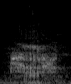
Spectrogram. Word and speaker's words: marrón: So remember what I said about double R. So how would this word be pronounced? This word would be pronounced marrón.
